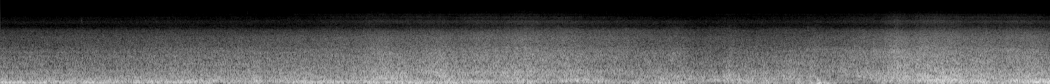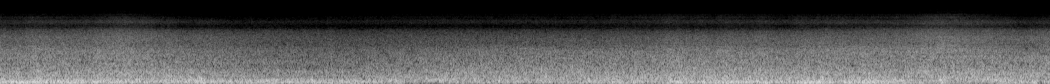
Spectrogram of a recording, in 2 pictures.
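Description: Waves crash and wash over rocks along the shore.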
